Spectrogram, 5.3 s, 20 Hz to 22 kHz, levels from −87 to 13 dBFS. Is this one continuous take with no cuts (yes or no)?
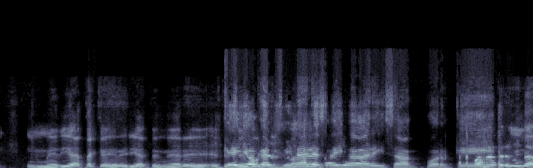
no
